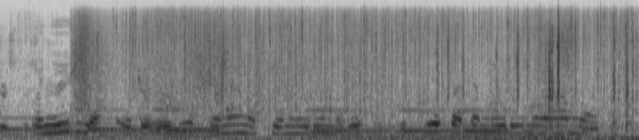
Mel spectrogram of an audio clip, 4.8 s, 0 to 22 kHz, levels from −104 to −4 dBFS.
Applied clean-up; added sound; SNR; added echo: none; Crackle; -2 dB; none.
